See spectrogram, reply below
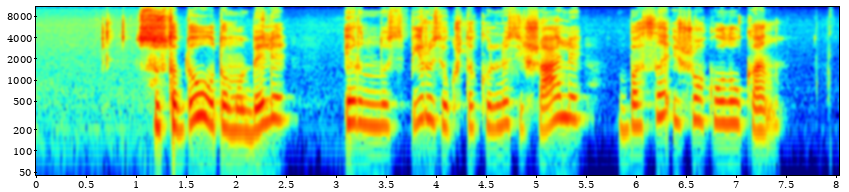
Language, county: Lithuanian, Vilnius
